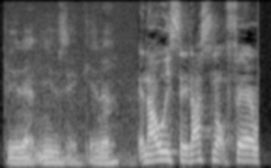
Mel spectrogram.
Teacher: that's called TH stopping. It's when you turn a TH sound into a D or T sound.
